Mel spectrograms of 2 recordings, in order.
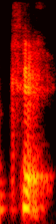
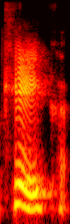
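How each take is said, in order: First: The final k sound is left off. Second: The final k sound is clearly pronounced.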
